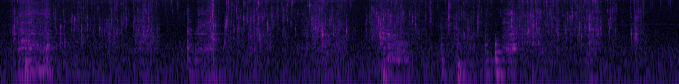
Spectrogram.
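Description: Faint wet squelching as a plastic spatula stirs and folds thick, saucy pasta, chicken and vegetables in a pan, with a few light taps of the spatula against the pan.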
